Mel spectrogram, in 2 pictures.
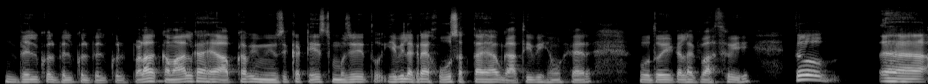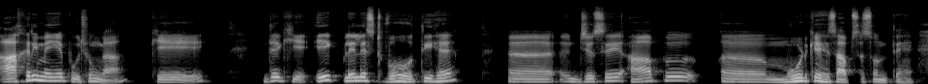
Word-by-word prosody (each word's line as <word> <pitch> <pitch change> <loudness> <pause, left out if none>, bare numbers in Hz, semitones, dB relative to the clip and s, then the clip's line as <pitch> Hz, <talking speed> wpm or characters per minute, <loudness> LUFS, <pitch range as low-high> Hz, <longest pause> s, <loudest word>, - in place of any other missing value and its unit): बिल्कुल, 115 0 -4
बिल्कुल, 105 0 -6
बिल्कुल। 95 -1 -9
बड़ा - - +4
कमाल 115 +5 +2
का 140 0 +1
है 120 -2 +1
आपका 100 +4 +1
भी 125 0 -3
म्यूज़िक 110 0 -3
का - - -2
टेस्ट 115 +2 -4
मुझे 110 +2 -1
तो - - -9
ये 120 - -2
भी 130 - 0
लग 125 -1 0
रहा 125 -1 +4
है - - -11
हो 115 +2 -3
सकता 120 -1 0
है 115 - +2
आप 115 0 -1
गाती 100 +3 -2
भी 110 0 -6
हों 105 0 -8
खैर, 105 -2 -4 0.5
वो 110 -1 -3
तो 110 - -2
एक 110 0 -1
अलग 110 -1 -2
बात 105 -3 -4
हुई। 120 +4 -5 0.4
तो 210 -1 +1 0.4
अ, - - 0
आख़िरी 140 +6 +5
में 185 -2 +5
ये 170 0 +3
पूछूँगा 120 -7 -2 0.4
कि 115 - -2 0.6
देखिए 170 -1 -1 0.2
एक 195 -1 -2
प्लेलिस्ट 165 +1 +5
वो 130 - +1
होती 130 +3 +1
है 145 +5 +3
अ, - - -7 0.6
जिसे 130 +4 0
आप 150 +6 0 0.6
अ, 120 -3 -2
मूड 120 +7 +3
के 155 - +6
हिसाब 120 -4 +4
से - - +2
सुनते 105 -4 0
हैं 95 0 -11
120 Hz, 180 wpm, -24 LUFS, 110-135 Hz, 0.6 s, के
